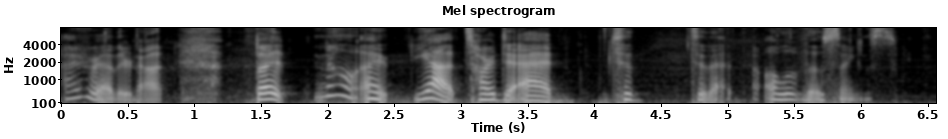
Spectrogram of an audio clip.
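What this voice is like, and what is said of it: Choked-up, emotional voice. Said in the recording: “I'm a little choked up”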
